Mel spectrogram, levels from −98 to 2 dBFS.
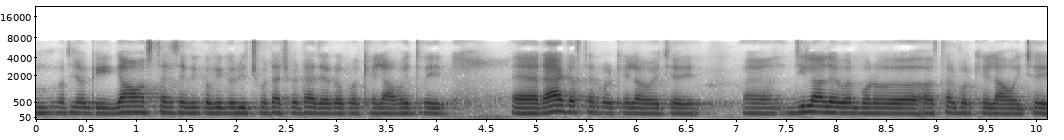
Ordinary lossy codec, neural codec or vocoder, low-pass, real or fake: none; codec, 24 kHz, 0.9 kbps, WavTokenizer, large speech release; 7.2 kHz; fake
